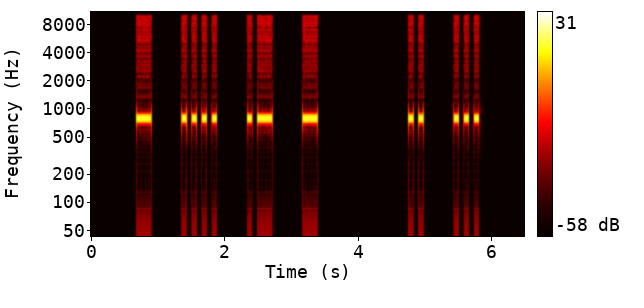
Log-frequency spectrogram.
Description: Morse code, heard as a keyed tone, about 16 wpm, spaced as for 12 wpm, 800 Hz. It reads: THAT IS
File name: Technical Subjects / Technical Subjects-mp3s / XL @10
